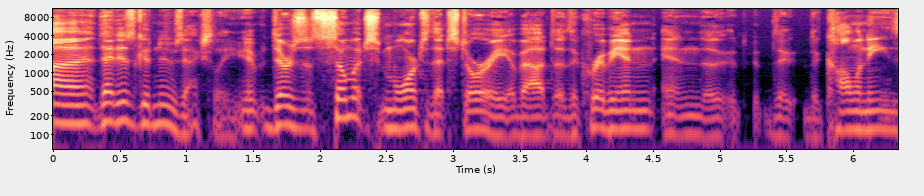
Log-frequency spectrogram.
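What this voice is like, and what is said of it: Usual voice. Nothing is said of it.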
